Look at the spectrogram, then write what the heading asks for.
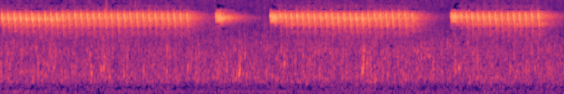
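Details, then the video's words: Sunbird song used as a master recording for training caged birds: long, high, sustained buzzy trills, each held about two seconds, separated by a short chip and brief pauses. "MASTER BURUNG KECIL KOLIBRI"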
